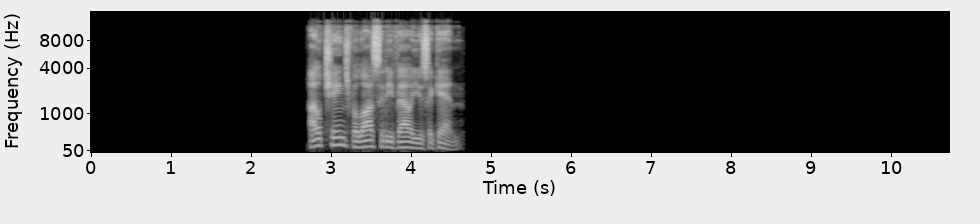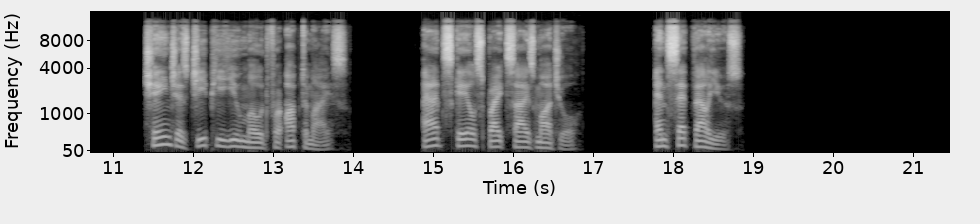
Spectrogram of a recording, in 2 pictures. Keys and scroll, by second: 2.5-3.3 typing, 11.3 ctrl+c, 11.3 ctrl+v, 11.3 Delete, 19.2-19.5 typing.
